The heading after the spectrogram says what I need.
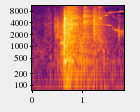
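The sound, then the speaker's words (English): A diner's glass door opens as a man heads out toward the parking lot: a soft, sweeping whoosh swells suddenly and then fades slowly. It stays quiet throughout, with faint high squeaks near the end. “Ali slides out of their booth and ambles through the quiet diner. Rue turns her head slightly to watch him go to the door.”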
